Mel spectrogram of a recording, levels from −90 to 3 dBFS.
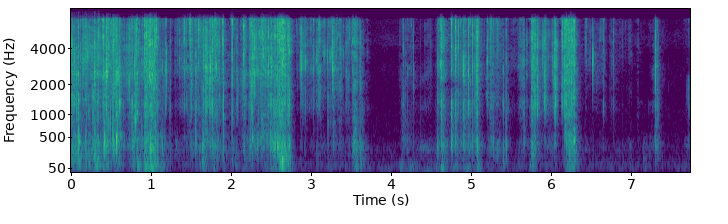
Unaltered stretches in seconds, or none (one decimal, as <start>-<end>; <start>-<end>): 0.0-4.2; 5.2-7.7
